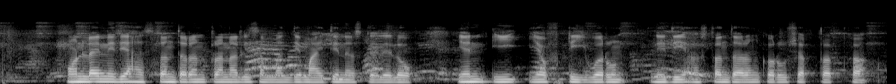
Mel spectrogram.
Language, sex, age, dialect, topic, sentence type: Marathi, male, 18-24, Standard Marathi, banking, question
